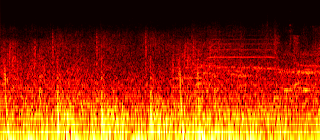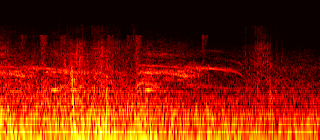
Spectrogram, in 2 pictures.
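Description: Buildings collapse with a heavy crash.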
